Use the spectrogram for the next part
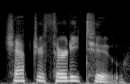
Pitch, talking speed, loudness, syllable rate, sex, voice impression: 145 Hz, 140 wpm, -15 LUFS, 4.1 syllables/s, male, masculine, slightly young, slightly calm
